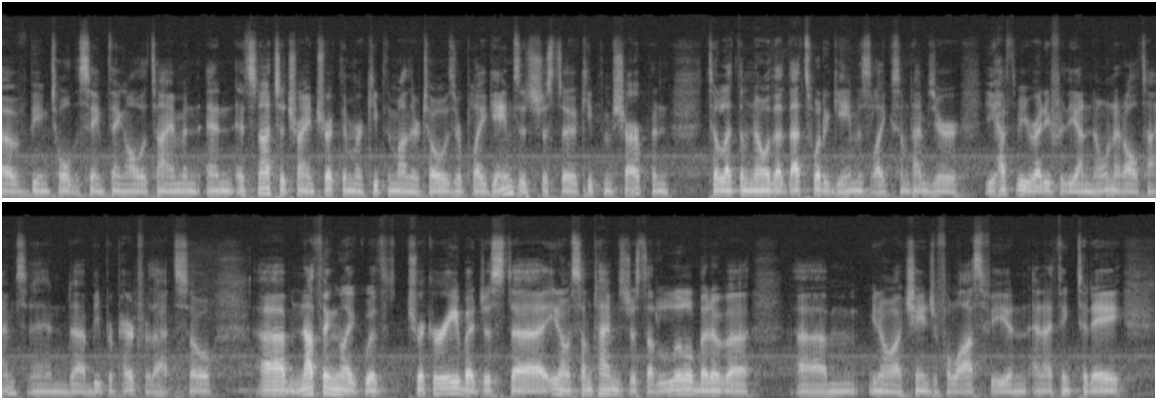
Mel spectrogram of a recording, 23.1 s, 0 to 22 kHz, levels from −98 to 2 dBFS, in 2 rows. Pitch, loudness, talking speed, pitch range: 80 Hz, -25 LUFS, 245 wpm, 75-85 Hz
